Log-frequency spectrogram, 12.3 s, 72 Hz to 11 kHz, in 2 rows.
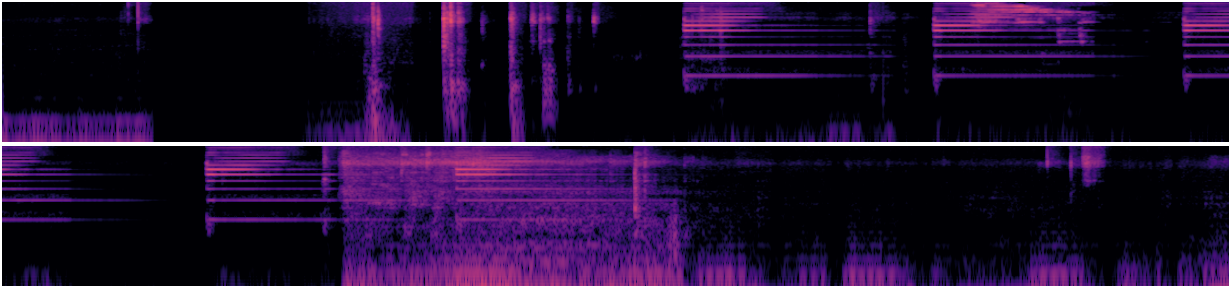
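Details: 2011 Dodge Grand Caravan with no stored fault codes: several short cranking bursts broken by silences, then a rough catch that won't hold. Hard starting and stalling; suspected TIPM, crank sensor, throttle position sensor or fuel, not confirmed.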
